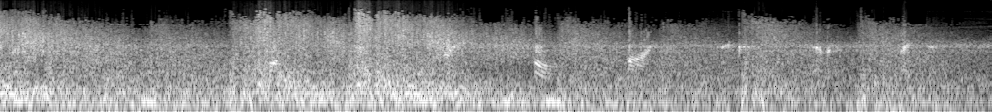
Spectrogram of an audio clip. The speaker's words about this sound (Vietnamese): Nhưng một tiếng nổ lớn truyền ra từ máy bộ đàm tưởng như có thể vỡ cả máy.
